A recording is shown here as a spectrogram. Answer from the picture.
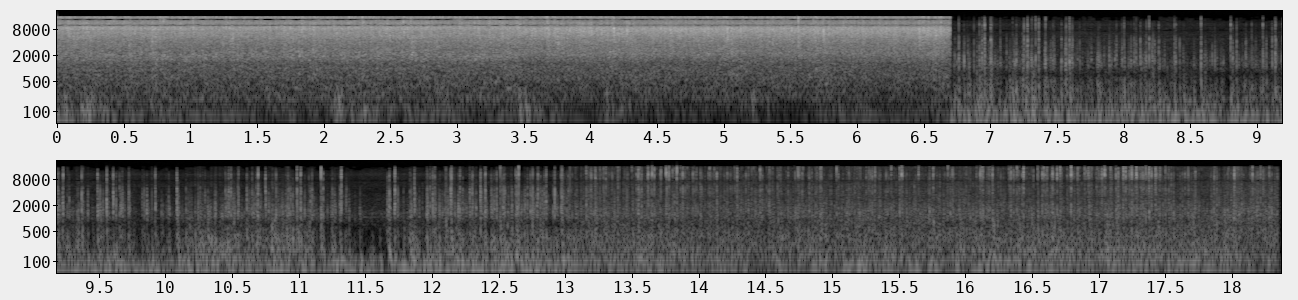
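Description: Steady, dense hiss of heavy rain mixed with small hail falling on lawns and pavement. About seven seconds in it changes abruptly to strong, gusty wind buffeting the microphone with a deep rumble.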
